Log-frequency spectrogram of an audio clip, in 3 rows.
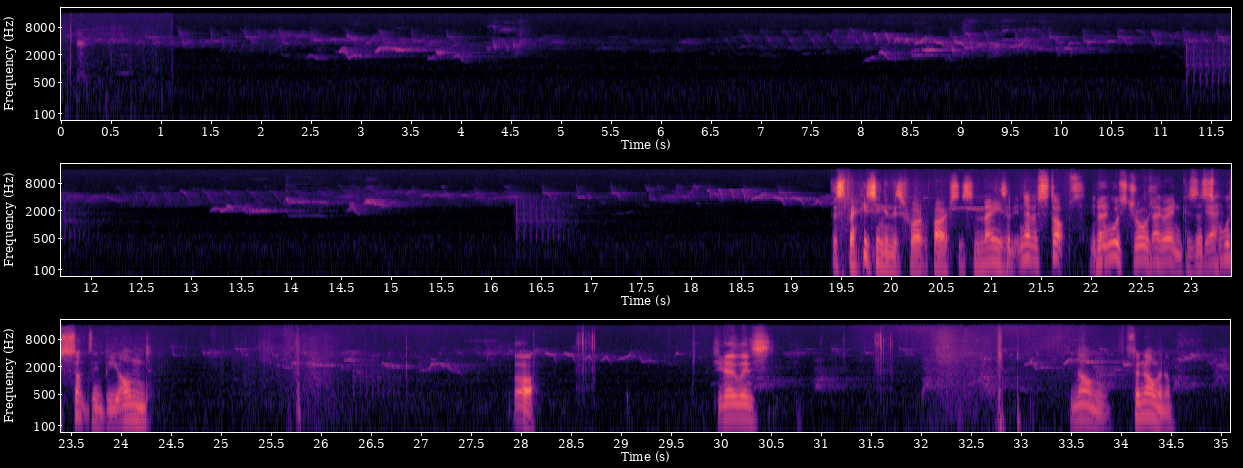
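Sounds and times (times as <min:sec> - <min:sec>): songbirds warbling: 0:00.0 - 0:35.0
dry rattling bird calls: 0:11.1 - 0:12.2, 0:16.2 - 0:17.1, 0:19.4 - 0:35.0.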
